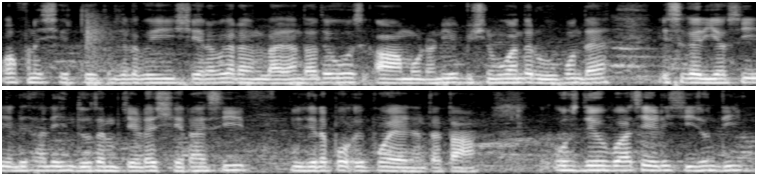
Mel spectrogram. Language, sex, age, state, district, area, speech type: Dogri, male, 18-30, Jammu and Kashmir, Kathua, rural, spontaneous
